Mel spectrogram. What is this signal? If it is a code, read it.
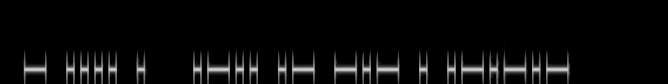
Morse code, heard as a keyed tone, about 17 wpm, 700 Hz. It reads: THE LAKE.
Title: Sentences from Top 1500 Words 17wpm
